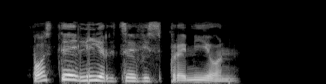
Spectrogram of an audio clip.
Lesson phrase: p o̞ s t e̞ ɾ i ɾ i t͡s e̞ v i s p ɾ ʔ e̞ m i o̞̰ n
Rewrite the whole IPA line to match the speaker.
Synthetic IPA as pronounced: p o̞ s t e̞ l i ɾ i t͡s e̞ v i s p ɾ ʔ e̞ m i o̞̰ n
